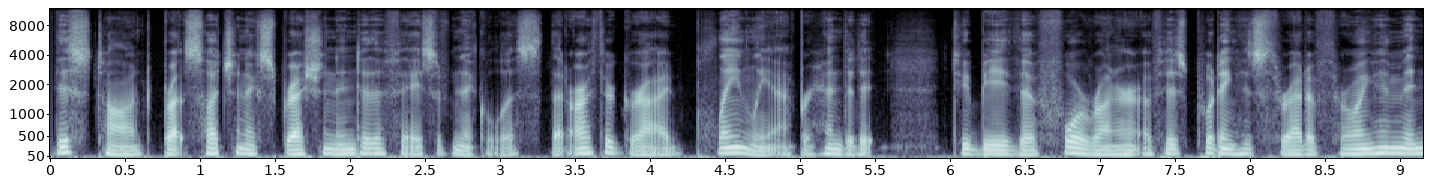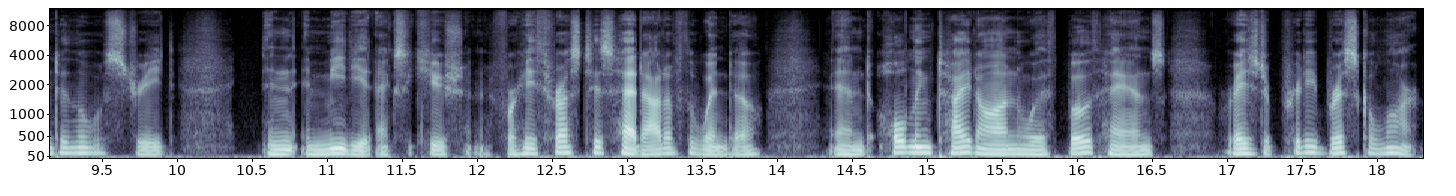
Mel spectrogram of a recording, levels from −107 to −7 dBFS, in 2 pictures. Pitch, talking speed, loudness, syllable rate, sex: 105 Hz, 185 wpm, -24 LUFS, 5.2 syllables/s, male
